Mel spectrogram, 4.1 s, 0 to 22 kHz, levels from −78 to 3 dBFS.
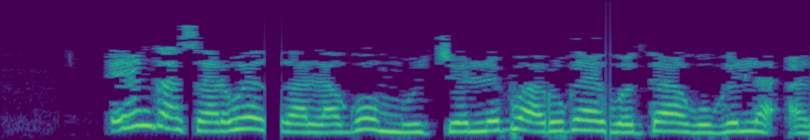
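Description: Throughout the speech, nothing reaches above 10.4 kHz. The sound is watery and swirly, with heavy damage and metallic chirps on s sounds. The likely cause is MP3 compression at a very low bitrate. Short of bits, the encoder cuts the treble and drops weak frequency lines frame by frame.

Blocks of digital silence fall at 0.30 to 0.32 s, 1.32 to 1.41 s and 3.03 to 3.05 s. The outer two last 21 ms, which fits an unfilled 1024-sample buffer. The middle one lasts 85 ms, which fits 4096 samples.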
